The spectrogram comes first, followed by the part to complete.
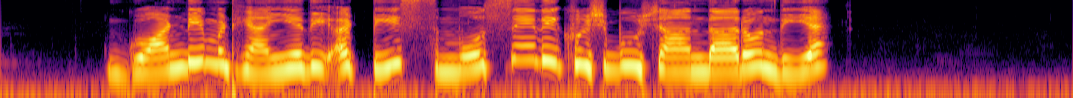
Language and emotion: Dogri, happy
